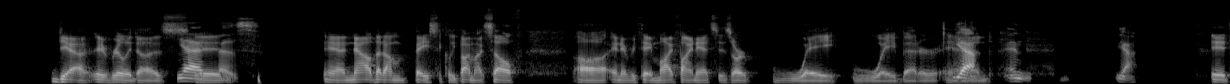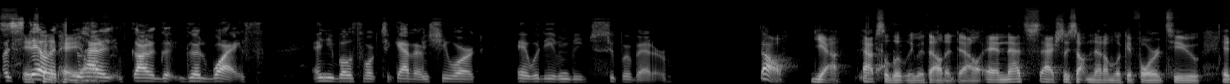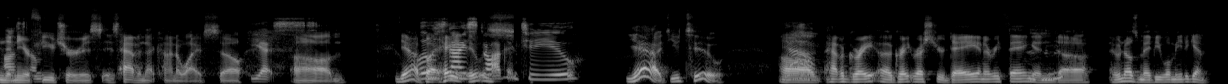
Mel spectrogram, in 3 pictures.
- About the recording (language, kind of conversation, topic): English, unstructured, How do people define and pursue financial independence in their lives?
- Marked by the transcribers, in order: other background noise; tapping; drawn out: "Yes"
